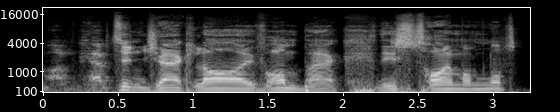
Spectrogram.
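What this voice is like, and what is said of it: Pirate character voice, Captain Jack. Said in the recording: “Amber Heard's version of Johnny Depp ... It's Captain Jack live ... Johnny Depp's capable of doing Captain Jack.”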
